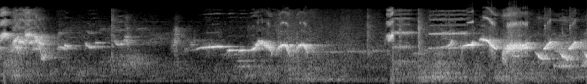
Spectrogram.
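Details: White-rumped shama song meant to help other kept shamas learn, with clear whistled notes, fast trilled bursts and sharp clicks, a quieter stretch, then a loud flurry of mixed high phrases.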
